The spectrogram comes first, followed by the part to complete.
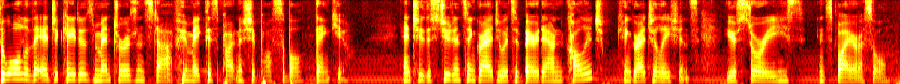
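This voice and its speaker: Over music in the background, a woman with an Australian accent speaks at a moderate pace with a fairly low pitch and monotone, flat intonation. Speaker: college representative. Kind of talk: formal presentation.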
